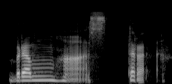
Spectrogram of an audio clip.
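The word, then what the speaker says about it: ब्रह्मास्त्र: So this is Bra, B with R, then H and Ma, Brahm, Ha, half Sa, and then Tra, Brahmastra.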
